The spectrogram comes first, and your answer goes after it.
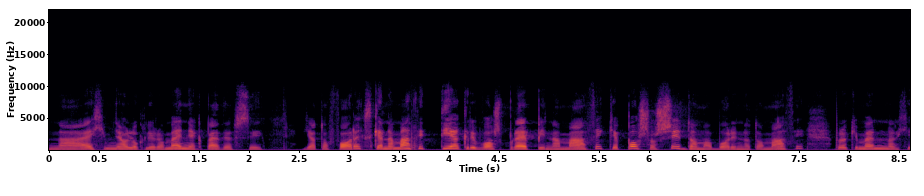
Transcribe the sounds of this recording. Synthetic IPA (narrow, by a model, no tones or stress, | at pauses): nɐe̞çimɲɐo̞lo̞kliɾo̞me̞nie̞kpe̞ðe̞fsi | ʝɐt̪o̞fo̞ɾeksce̞nɐmɐθit̪iɐkɾivo̞spɾe̞pinɐmɐθice̞po̞so̞sind̪o̞mɐbo̞ɾinɐt̪o̞mɐθipɾo̞cime̞nunɐːɾç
